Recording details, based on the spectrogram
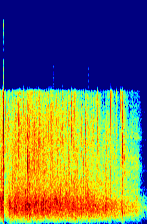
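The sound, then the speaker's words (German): During a talk, a crowd applauds Netzpolitik steadily, a dense wash of many hands clapping at an even, fairly loud level, tapering off slightly at the very end. No one speaks. “Die große Story, ja, ein Applaus für Netzpolitik.”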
